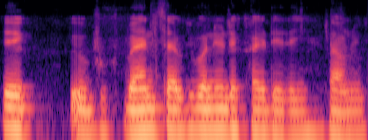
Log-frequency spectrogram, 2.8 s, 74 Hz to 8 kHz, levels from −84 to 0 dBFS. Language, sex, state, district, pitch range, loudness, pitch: Hindi, male, Madhya Pradesh, Umaria, 100-105 Hz, -20 LUFS, 105 Hz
